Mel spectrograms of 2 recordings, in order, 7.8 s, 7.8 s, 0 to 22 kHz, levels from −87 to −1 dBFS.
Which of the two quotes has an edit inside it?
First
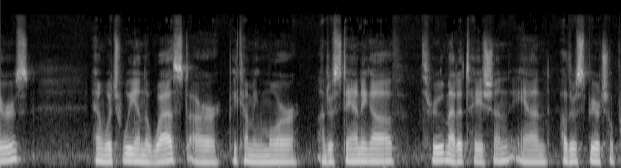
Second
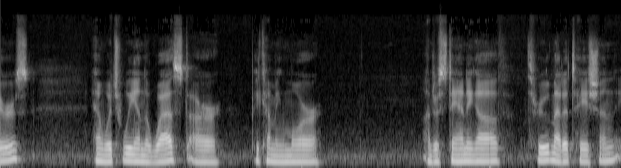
first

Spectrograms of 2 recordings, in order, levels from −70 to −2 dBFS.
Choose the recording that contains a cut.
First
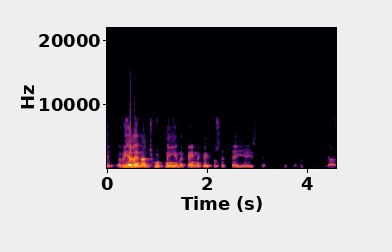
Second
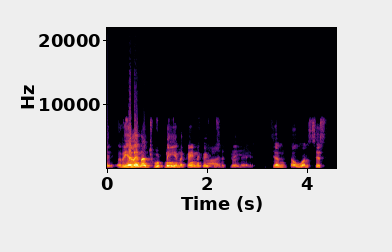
second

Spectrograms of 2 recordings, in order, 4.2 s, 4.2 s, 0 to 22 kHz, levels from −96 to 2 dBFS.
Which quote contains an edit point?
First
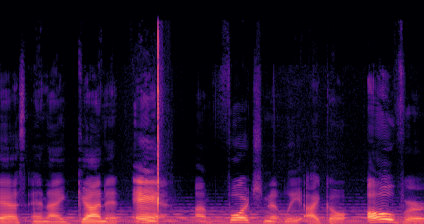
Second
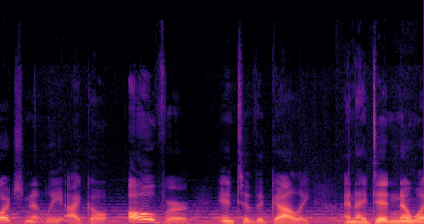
second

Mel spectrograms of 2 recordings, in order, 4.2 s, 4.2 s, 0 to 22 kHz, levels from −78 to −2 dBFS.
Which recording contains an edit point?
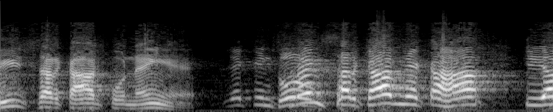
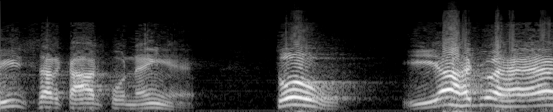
first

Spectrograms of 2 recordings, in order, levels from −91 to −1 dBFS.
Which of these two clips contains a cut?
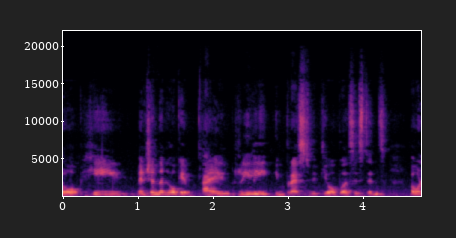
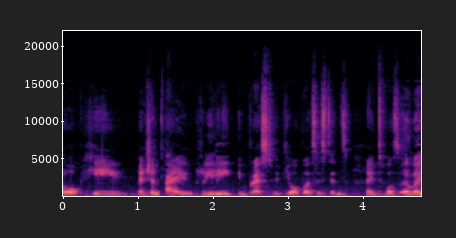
second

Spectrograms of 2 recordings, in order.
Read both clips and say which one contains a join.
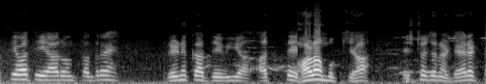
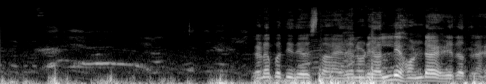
first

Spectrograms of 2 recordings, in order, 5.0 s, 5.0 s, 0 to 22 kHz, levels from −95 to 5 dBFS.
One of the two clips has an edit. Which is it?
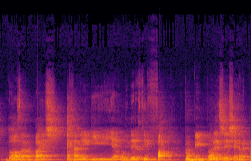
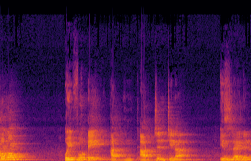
first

